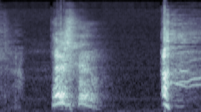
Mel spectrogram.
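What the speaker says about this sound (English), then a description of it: "Oh, I'm going to sneeze." A single sharp sneeze, preceded by a quick breathy intake, followed by a brief vocal exclamation, close to the listener.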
